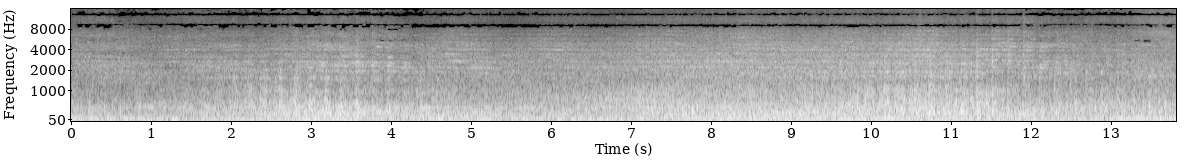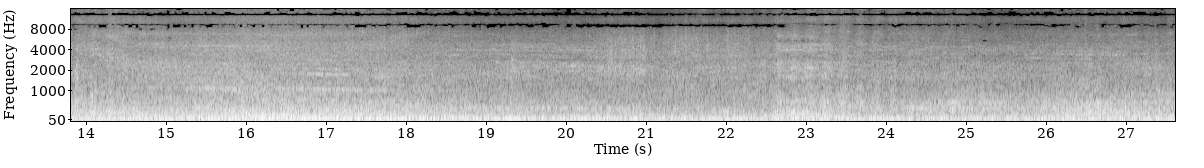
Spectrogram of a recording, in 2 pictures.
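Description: Freight train of tank cars passing close by, a steady rumble of steel wheels on rail with clickety-clack over the rail joints, growing somewhat louder around the middle.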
